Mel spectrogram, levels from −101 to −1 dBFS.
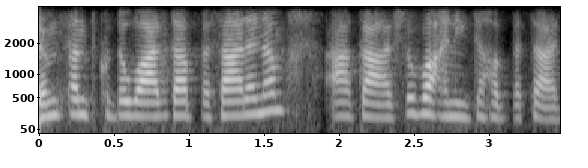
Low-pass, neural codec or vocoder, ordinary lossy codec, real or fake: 3.6 kHz; codec, 16 kHz in and 24 kHz out, 0.6 kbps, FocalCodec, streaming, 4096 codes; Opus, 32 kbps; fake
